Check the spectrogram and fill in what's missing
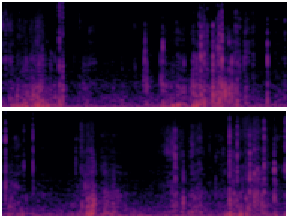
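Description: A small clear plastic zip-lock bag of small red rubber rings is pinched, crinkled and lightly shaken with the fingers, so the rings shift around inside. The result is a steady run of soft, dry plastic crinkles and rustles with brief crackling bursts over a low rumbling undertone.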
